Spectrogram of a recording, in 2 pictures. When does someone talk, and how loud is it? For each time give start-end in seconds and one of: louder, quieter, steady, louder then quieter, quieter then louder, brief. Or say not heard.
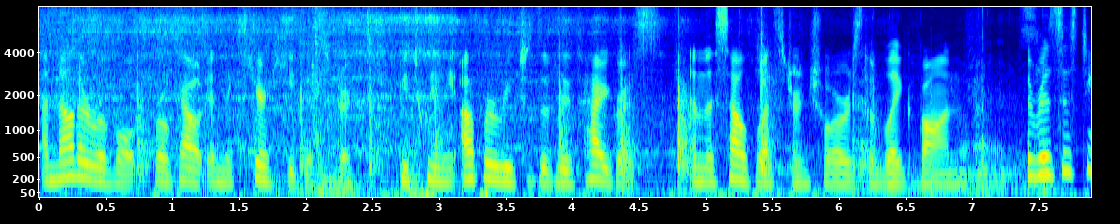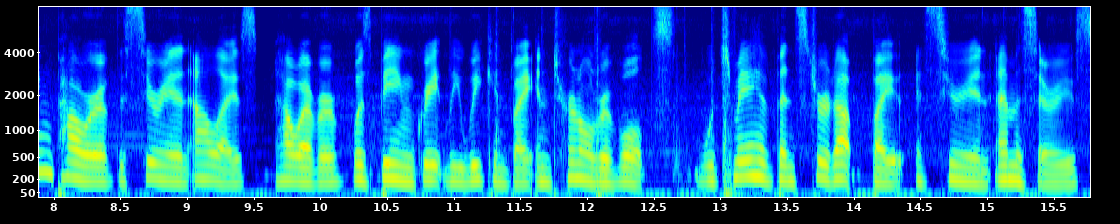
0.0-15.7 steady.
